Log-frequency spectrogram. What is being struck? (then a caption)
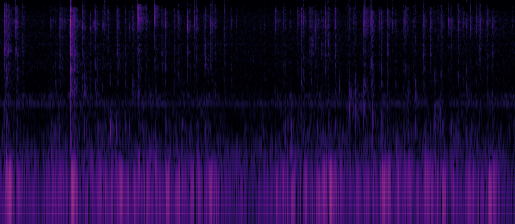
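Laptop keyboard, plastic keys in aluminium body. Fingertips of both hands type continuously on the black plastic keys of a silver aluminium laptop keyboard. The result is a dense, steady stream of soft, low, thuddy key taps with brief bright clicks, each tap dying away almost at once.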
